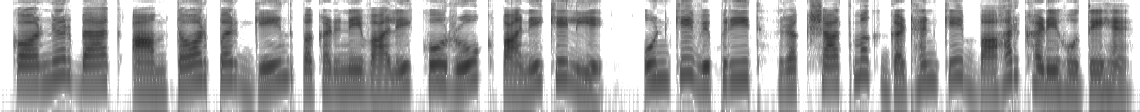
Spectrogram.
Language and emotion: Hindi, neutral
